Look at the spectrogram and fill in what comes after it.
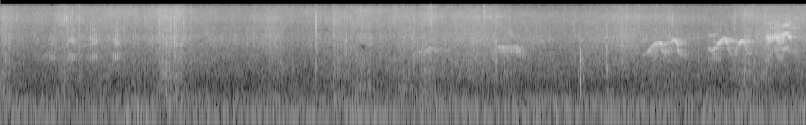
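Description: Birds chirping in short rising and falling calls, more often toward the end, over a steady rustling of rice stalks being cut and handled by hand.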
